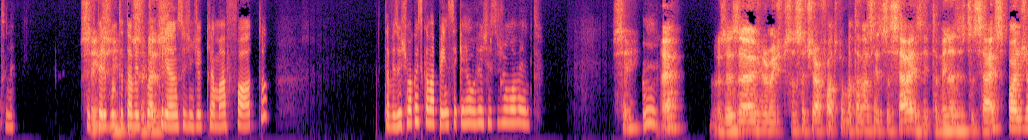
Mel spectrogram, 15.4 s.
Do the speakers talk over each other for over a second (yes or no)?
yes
